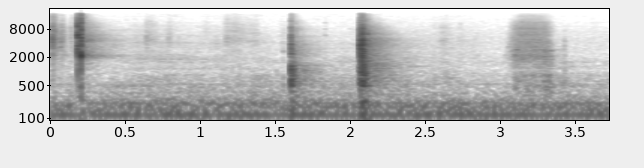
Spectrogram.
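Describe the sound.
A cutter takes the cap off a Davidoff Aniversario No. 1 Limited Edition 2023 cigar with three sharp, crisp snips spaced apart, followed by a softer brushing sound in an otherwise quiet clip.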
